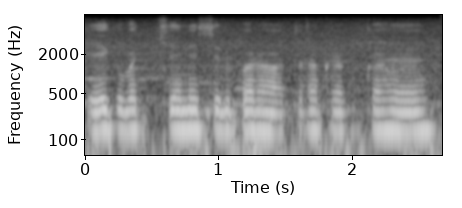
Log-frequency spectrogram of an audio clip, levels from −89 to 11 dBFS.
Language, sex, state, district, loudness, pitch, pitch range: Hindi, male, Uttar Pradesh, Shamli, -15 LUFS, 135 Hz, 130-135 Hz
